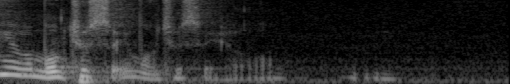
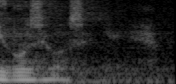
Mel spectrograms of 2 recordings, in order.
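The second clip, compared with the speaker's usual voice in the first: hushed whisper; 5 semitones lower, 12 dB quieter, faster than usual. Acted. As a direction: drop to a soft, breathy whisper. Pastor whispers invitation to altar.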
